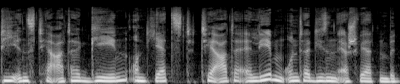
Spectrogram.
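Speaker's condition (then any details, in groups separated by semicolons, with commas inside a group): No condition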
